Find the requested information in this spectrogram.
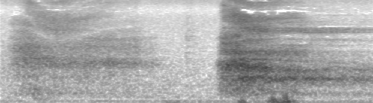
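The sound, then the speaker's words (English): A long, deep breath taken during a guided breathing exercise: a soft, drawn-out inhale, then a louder, breathy exhale. The breathing is faint and heard alone. “one more long deep breath.”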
